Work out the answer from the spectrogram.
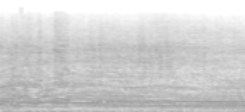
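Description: A pneumatic pit gun spooling up during a left-side wheel change at a race pit stop, its socket breaking off: a loud, steady, buzzing mechanical whine that climbs slightly at first, then holds level throughout.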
